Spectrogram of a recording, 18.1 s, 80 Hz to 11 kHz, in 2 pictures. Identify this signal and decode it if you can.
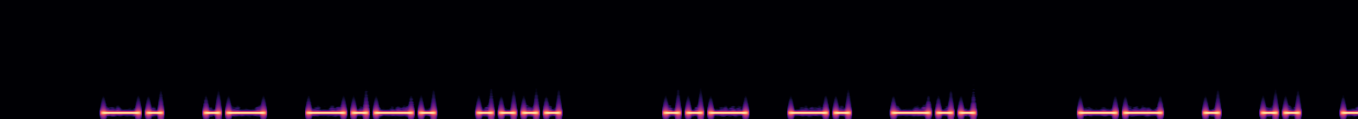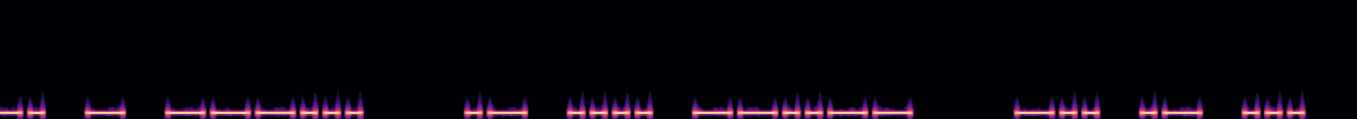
Morse code, heard as a keyed tone, about 16 wpm, 680 Hz. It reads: NACH UND MEINT: AH, DAS
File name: Morsekurs / Witze / Witz 14. Juni 2022 70 F80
